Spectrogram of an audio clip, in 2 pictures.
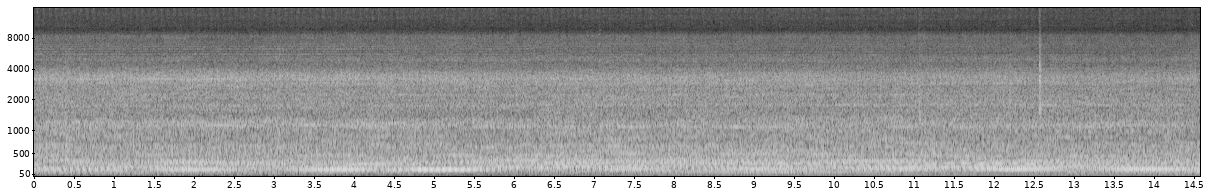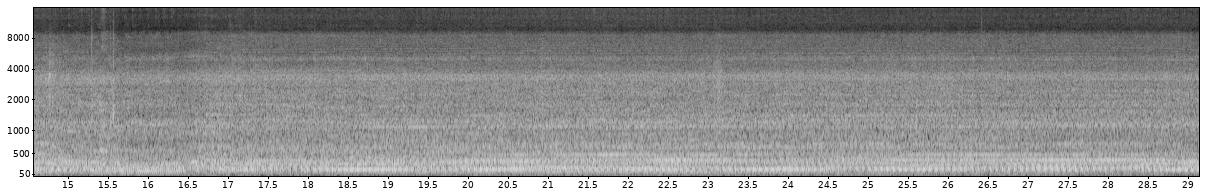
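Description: JCB 535-140 telehandler's diesel engine running steadily while the hydraulics raise and extend the boom. The note has a slow, regular throb and shifts slightly about halfway through.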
